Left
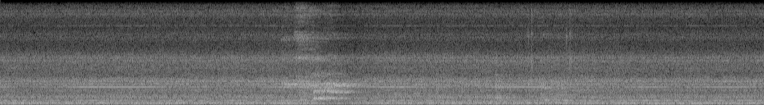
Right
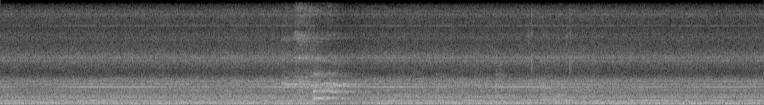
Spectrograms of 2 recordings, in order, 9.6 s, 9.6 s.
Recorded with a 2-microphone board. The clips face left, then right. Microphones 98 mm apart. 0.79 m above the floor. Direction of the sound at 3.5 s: 45° right (ahead or behind).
